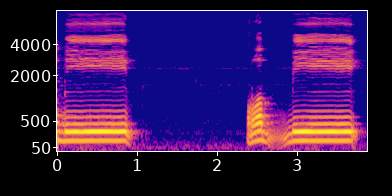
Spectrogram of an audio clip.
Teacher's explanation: یا ساکن سے پہلے زیر ہے، یہاں پر مدہ ہو رہا ہے، یعنی کہ ایک الف کے برابر اس کو کھینچ کے پڑھیں گے۔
